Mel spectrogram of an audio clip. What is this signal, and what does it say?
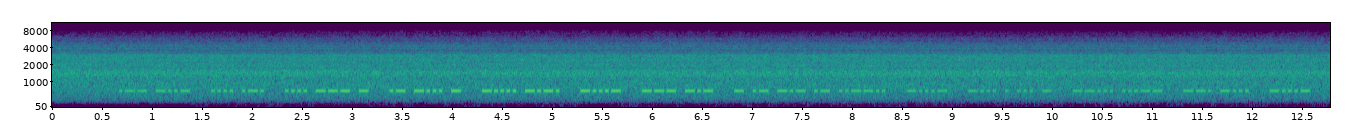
Morse code, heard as a keyed tone, machine-sent, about 39 wpm, 650 Hz, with heavy radio static and fading. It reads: WX HR HOT ABT 6C <BT> OK TAKA? <BT> BEST 73 GB <BT>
